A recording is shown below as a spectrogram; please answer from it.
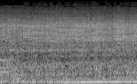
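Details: Petrol engine idling smoothly with a steady low hum, no whistling or hissing, after fixing a very loud vacuum leak; all better.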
